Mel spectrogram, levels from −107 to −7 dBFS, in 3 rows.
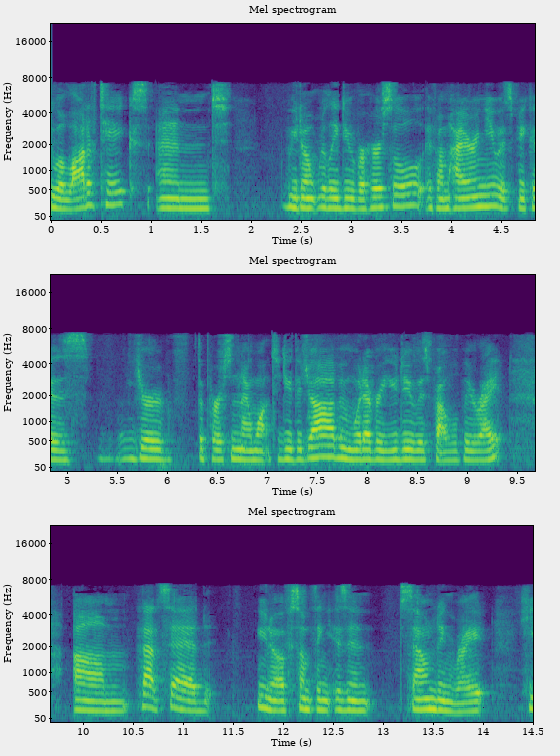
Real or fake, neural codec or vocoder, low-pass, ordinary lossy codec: real; none; 7.2 kHz; AAC, 32 kbps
